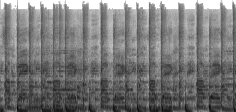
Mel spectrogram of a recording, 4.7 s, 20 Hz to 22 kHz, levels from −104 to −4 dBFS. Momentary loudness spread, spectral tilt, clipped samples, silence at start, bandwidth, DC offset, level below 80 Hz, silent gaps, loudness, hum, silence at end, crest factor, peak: 3 LU; -4.5 dB/octave; under 0.1%; 0 s; 20 kHz; under 0.1%; -24 dBFS; none; -19 LUFS; none; 0 s; 16 dB; -2 dBFS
